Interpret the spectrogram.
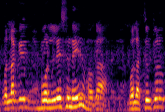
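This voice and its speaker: High-pitched impassioned male preacher. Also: brisk, highs cut off, noisy background. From India. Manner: impassioned, rhetorical questions, repetitive. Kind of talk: sermon. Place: outdoor religious gathering.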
